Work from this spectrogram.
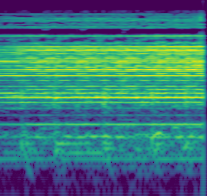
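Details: Home theater Bluetooth USB panel after power-on: constant buzzing hum with thin high whine, steady beep noise; ground loop in audio board.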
